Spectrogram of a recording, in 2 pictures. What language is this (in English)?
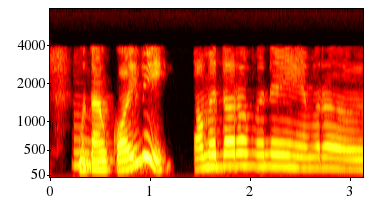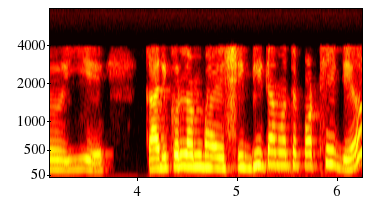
Odia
